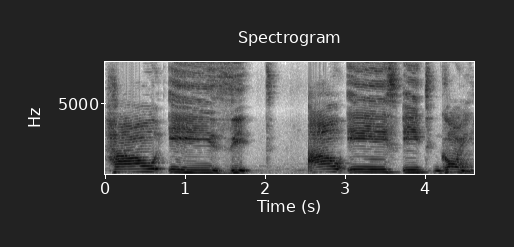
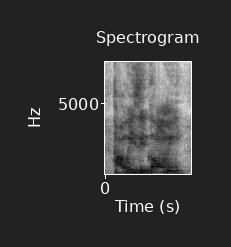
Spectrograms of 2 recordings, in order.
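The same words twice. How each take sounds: First: Very slow, stretched words, higher; slow demonstration. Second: Said in the usual way. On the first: Shown as a demonstration. Teacher introduces the third way of asking, slow demonstration. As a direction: hold each word for the learner.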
